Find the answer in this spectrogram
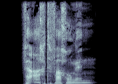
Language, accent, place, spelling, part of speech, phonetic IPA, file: German, Germany, Berlin, Verachtfachungen, noun, [fɛɐ̯ˈʔaxtˌfaxʊŋən], De-Verachtfachungen.ogg
- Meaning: plural of Verachtfachung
